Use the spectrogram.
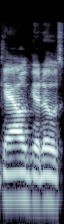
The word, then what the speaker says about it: Gal Gadot: it really it is you do not pronounce the T interesting yeah spicy wasn't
